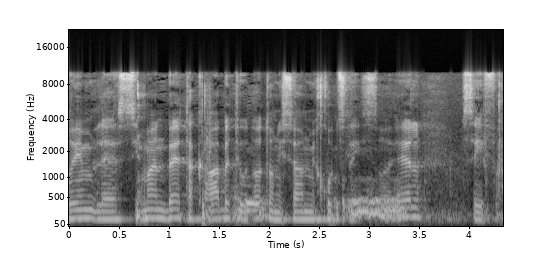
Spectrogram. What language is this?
Hebrew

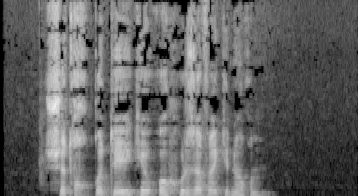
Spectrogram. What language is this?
Kabardian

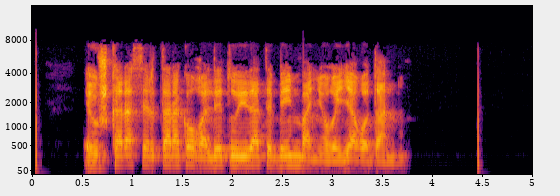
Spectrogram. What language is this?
Basque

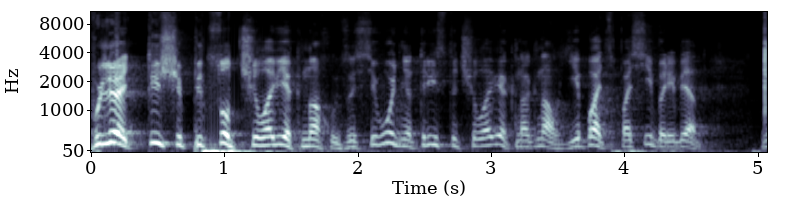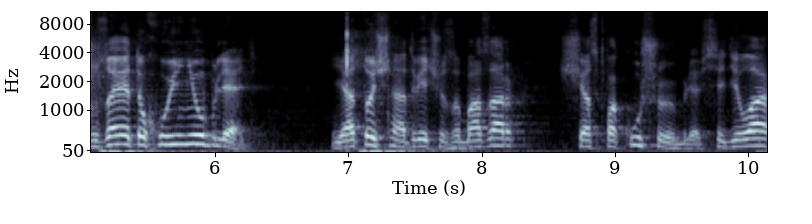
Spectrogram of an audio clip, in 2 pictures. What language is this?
Russian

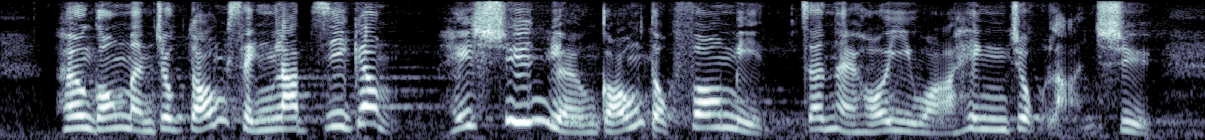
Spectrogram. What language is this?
Cantonese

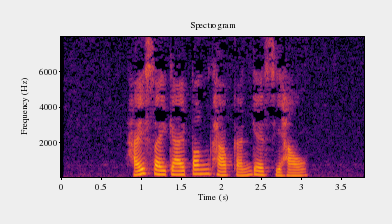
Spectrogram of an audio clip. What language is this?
Cantonese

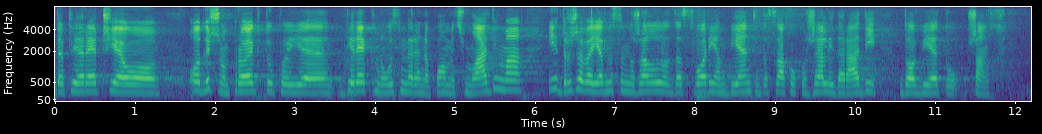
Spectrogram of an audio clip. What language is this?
Serbian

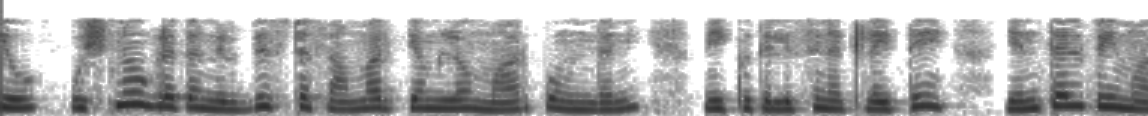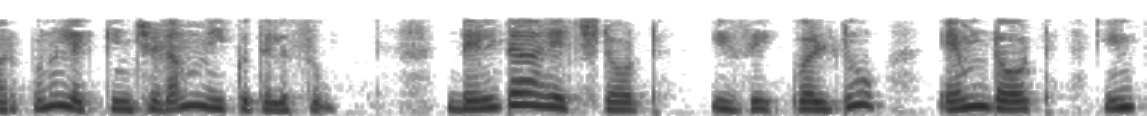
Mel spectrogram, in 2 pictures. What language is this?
Telugu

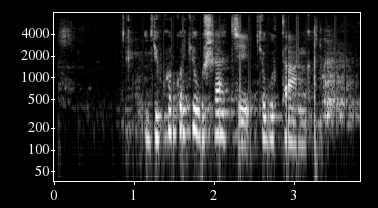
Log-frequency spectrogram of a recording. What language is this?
Kinyarwanda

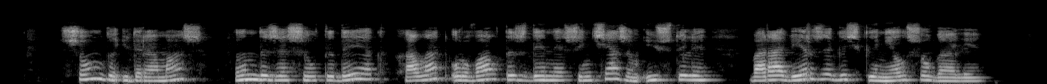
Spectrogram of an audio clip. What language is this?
Mari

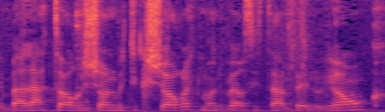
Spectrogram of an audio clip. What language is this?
Hebrew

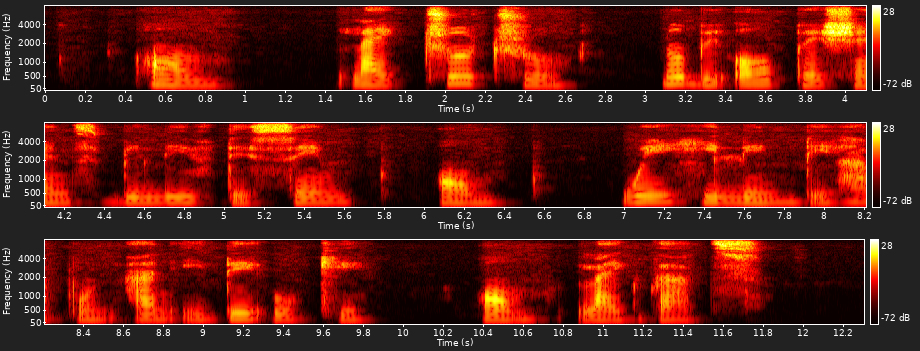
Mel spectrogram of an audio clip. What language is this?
Nigerian Pidgin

